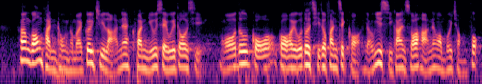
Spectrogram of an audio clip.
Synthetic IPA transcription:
hœː˥ŋkɔː˨˥ŋpʰɐ˨˩nt̪ʰʊ˨˩ŋt̪ʰmaː˨˩jkɵ˥ɥt͡ʃyː˧la̰ː˨˩nlɛː˥kʰɐ˧nmiː˨˥wsɛː˨˧wu˨˥jt̪ɔː˥t͡sʰḭː˨˧ | ŋɔː˨˧t̪o˥wkɔː˧kɔː˧hɵ˧ɥho˨˥wt̪ɔː˥t͡sʰiː˧t̪o˥wfɐ˥nsɪ˥kːɔ̰ː˧jɐ˨˩wjiː˥siː˨˩kaː˧nsɔː˨˥ɦaː˨˩nɛː˥ŋɔː˨˧m˨u˨˧jt͡sʰʊ˨˩ŋfʊ˥k̚

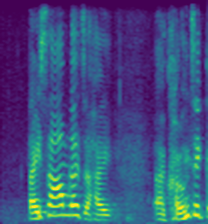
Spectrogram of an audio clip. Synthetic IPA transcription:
t̪ɐ˨jsaː˥mlɛː˥t͡sɐ˨wɦɐ˨jʔɛː˨˧kʰœː˨˥ŋt͡sɪ˥kː

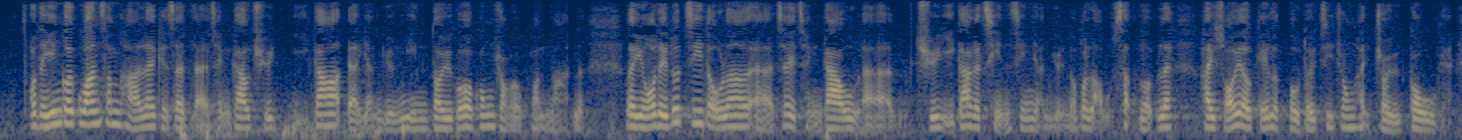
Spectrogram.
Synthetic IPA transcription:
ŋɔ˨˧t̪e˨jɪ˥ŋkɔː˥jkʷwaː˥nsɐ˥mɦaː˨˧lɛː˥kʰe˨˩jsɐ˨t̚ɛ̰˨t͡sʰɪ̰˨˩ŋkaː˧wt͡ʃʰyː˨˧jḭː˨˩kaː˥ɛ˨jɐ̰˨˩nɥyː˨˩nmiː˨nt̪ɵ˧ɥkɔː˨˥kɔː˧kʊ˥ŋt͡ʃɔː˧kːɛ̰˧kʰɐ˧nːa̰ː˨˩nɐ̰˨ | lɐ˨jy˨ŋɔː˨˧ɾe˨jt̪o˥wt͡siː˥t̪o˧wlaː˥ɛ̰˨t͡sɛː˥˩jt͡sʰɪ˨˩ŋkaː˧wɛ̰ː˨˩ | t͡ʃʰyː˨˧jiː˨˩kaː˥kɛː˧t͡sʰḭː˨˩nsiː˧njɐ̰˨˩nɥy̰˨˩nkɔː˨˥kɔː˧lɐ̰˨˩wsɐ˥t̚lɵ̰˨˩t̚lɛː˥ | hɐ˨jsɔː˨˥jɐ˨˧wke˨˥jlɵ˨t̚po˨wt̪ɵ˨˧ɥt͡siː˥t͡sʊ˥ŋɦɐ˨jt͡ʃɵ˧ɥko˥wkɛ̰˧

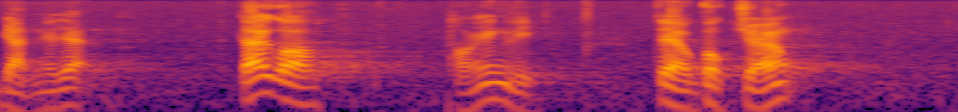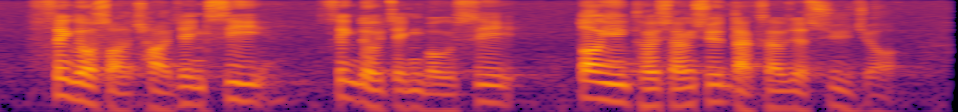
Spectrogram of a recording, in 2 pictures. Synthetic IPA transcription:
jɐ˨˩nkɛ˧t͡sɛ˥ | t̪ɐ˨jɐ˥kɔː˧ | t̪ʰɔː˨˩ŋjɪ˥ŋliː˨˩n | t͡sɐ˨˧jɐ˨˩wkʊ˨k̚t͡ʃœː˨˥ŋ | sɪ˥ŋt̪o˧wsɔː˨˩jt͡ʃʰɔː˨˩jt͡sɪ˧ŋsiː˥sɪ˥ŋt̪o˧wt͡sɪ˧ŋpo˨wsiː˥ | t̪ɔː˥ŋjiː˨˥nkʰɵ˨˧ɥsœː˨˥ŋsyː˥nt̪ɐ˨k̚sɐ˨˥wt͡sɐ˨˩syː˥t͡sɔ̰ː˨˥

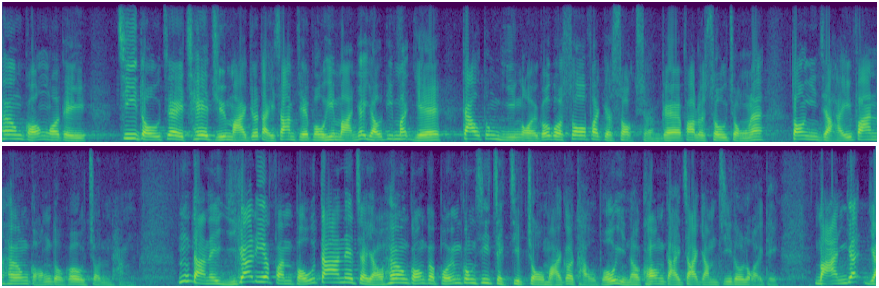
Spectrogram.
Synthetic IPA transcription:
hœː˥ŋkɔː˨˥ŋːɔː˨˧t̪e˨j | t͡siː˥t̪o˧wt͡sɛː˥˩t͡sʰɛː˥t͡ʃyː˨˥maː˨˧jt͡ʃɔː˨˥t̪ɐ˨jsaː˥mt͡sɛː˨˧po˨˥whiː˧maː˨˩njɐ˥t̚jɐ˨˧wt̪iː˥mɐ˥t̚jɛː˨˧kaː˥wt̪ʰʊ˥ŋjiː˨ŋɔː˨jkɔː˨˥kɔː˧sɔː˥fɐ˥t̚kɛː˧sɔː˧k̚sœ̰ː˨˩ŋkɛː˧faː˧t̚lɵ˨t̚so˧wt͡sʊ˨ŋlɛː˥ | t̪ɔː˥ŋjiː˨˥nt͡sɐ˨wɦɐ˨˥jfaː˥nɦœː˥ŋkɔː˨˥ŋt̪o˨wkɔ˨˥o˨˩wt͡ʃɵ˧nhɐ̰˨˩ŋ˨˦ | mt̪aː˨nhɐ˨jjiː˨˩kaː˥liː˥jɐ˥t̚fɐ˨npo˨˥wt̪aː˥nlɛː˥t͡sɐ˨wjɐ˨˩wɦœː˥ŋkɔː˨˥ŋkɛː˧po˨˧wjɪ˥mkʊ˥ŋsiː˥t͡sɪ˨k̚t͡siː˧p̚t͡so˨wma̰ː˨˩jkɔː˧t̪ʰɐ˨˩wpo˨˥wjiː˨˩nhɐ˨wkʰɔː˧ŋt̪aː˨jt͡saː˧k̚jɐ˨mt͡siː˨˧t̪o˧wlɔ̰ː˨jt̪e˨˩j | maː˨njɐ˥t̚j

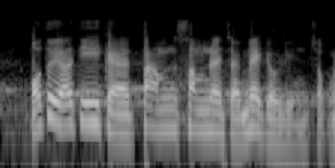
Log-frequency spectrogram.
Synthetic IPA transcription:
ŋɔː˨˧t̪o˥wjɐ˧wjɐ˥t̪iː˥kɛː˧t̪aː˥msɐ˥mlɛː˥t͡sɐ˨whɐ˨jmɛː˥˩kiː˧wlyː˨˩nt͡sʊ˨k̚

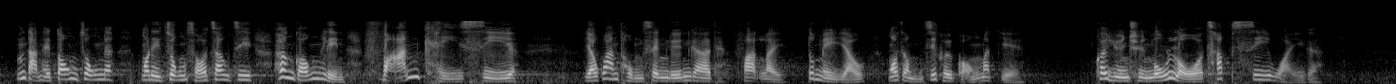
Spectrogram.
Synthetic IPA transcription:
kɐ˨˥mt̪aː˨nhɐ˨jt̪ɔː˥ŋt͡sʊ˥ŋlɛː˥ŋɔː˨˧ɾe˨jt͡sʊ˧ŋsɔː˨˥t͡sɐ˥wt͡siː˥hœː˥ŋkɔː˨˥ŋliː˨˩nfaː˨˥nkʰe˨˩jsiː˨ɐ˧ | jɐ˨˧wkʷaː˥nt̪ʰʊ˨˩ŋsɪ˨ŋlyː˨˥nkɛ˧faː˧t̚lɐ˨˩jt̪o˥wme˨jːɐ̰˨˧w | ŋɔː˨˧t͡sɐ˨wm̩˨˩t͡siː˥kʰɵ˨˧ɥkɔ̰ː˨˥ŋmɐ˥t̚jɛ̰ː˨˧ | kʰɵ˧˥˨jyː˨˩nt͡ʃʰyː˨˩nmo˨˧wlɔː˨˩t͡sʰɐ˥p̚siː˥wɐ̰˨˩jkɐ˧

